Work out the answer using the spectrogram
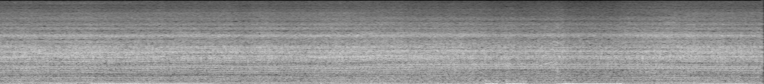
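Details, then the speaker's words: Paramotor two-stroke losing power in flight while the pilot steadily loses altitude heading back to land: drone with surges and dips amid wind noise. The motor later died completely over buildings; the cause is undiagnosed. "And as I was crossing over the buildings, my motor completely died."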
